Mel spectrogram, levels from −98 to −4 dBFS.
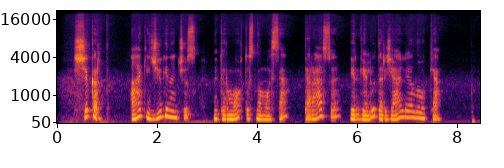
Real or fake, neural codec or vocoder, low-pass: fake; codec, 44.1 kHz, 7.8 kbps, DAC; 19.8 kHz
